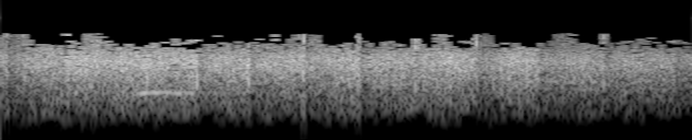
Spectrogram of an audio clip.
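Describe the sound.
Loud, sustained applause from an audience of thousands after Margaret Chan's speech, dense and steady clapping with no break from start to end.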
